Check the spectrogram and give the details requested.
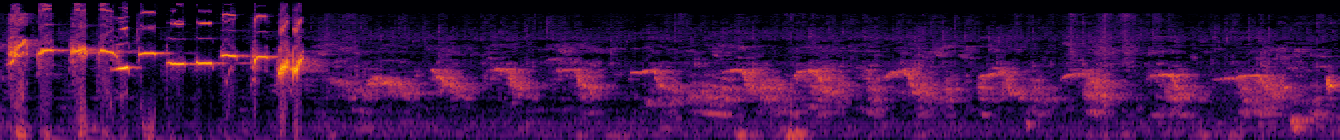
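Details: Mangrove whistler song for luring: a quick descending run of high whistles, then a long train of softer, lower slurred notes repeated about every half second.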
